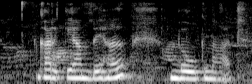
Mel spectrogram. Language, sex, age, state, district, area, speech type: Punjabi, female, 30-45, Punjab, Kapurthala, urban, spontaneous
